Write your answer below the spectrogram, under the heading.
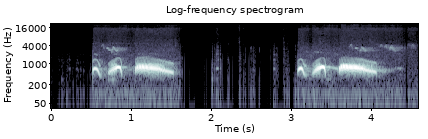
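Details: ['Spotted dove calling during snare-trap luring in Liwa, West Lampung, Indonesia, meruas style: two identical phrases about two and a half seconds apart, each two short hooked coos and a long falling coo, with faint high chirps of other birds.']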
